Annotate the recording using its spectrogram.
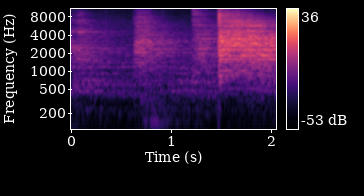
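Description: Metal parts clanging: a sharp metallic strike about half a second in and a much louder one about a second and a half in, each ringing on like a struck bell.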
